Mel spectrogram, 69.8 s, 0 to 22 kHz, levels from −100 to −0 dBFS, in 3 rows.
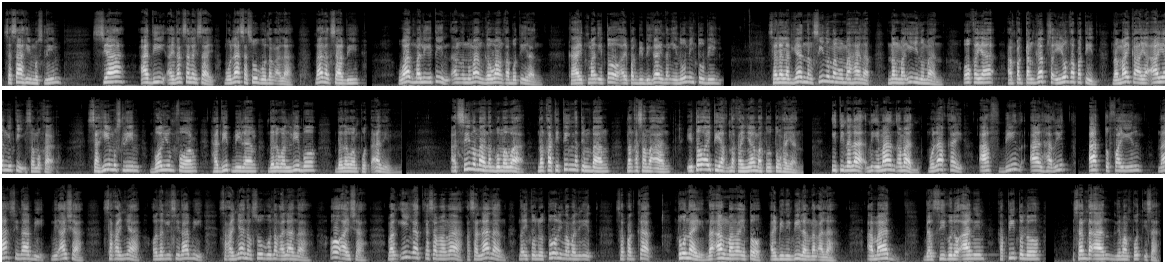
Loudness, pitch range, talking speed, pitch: -24 LUFS, 160-195 Hz, 110 wpm, 175 Hz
